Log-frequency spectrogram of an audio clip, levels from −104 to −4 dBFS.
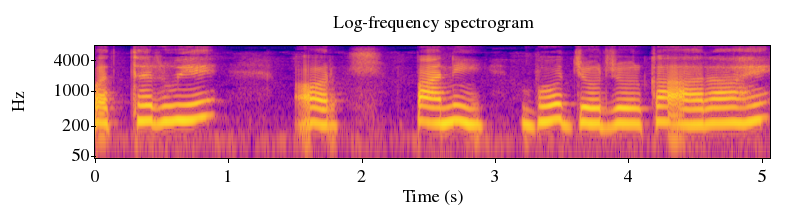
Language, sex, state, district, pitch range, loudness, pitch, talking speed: Hindi, female, Goa, North and South Goa, 225-255 Hz, -16 LUFS, 235 Hz, 120 wpm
